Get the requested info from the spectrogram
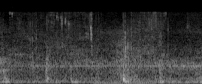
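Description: Silicone spatula scraping creamed butter, sugar and egg mixture down the sides of a glass mixing bowl, with a few light knocks against the glass.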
